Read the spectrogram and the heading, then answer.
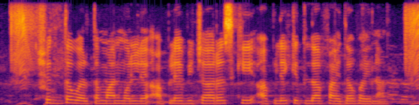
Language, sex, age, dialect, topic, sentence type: Marathi, female, 31-35, Northern Konkan, banking, statement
